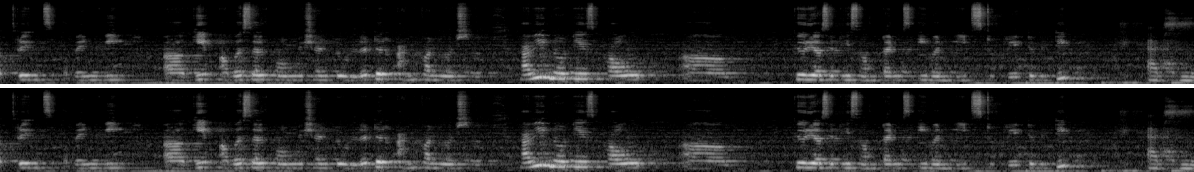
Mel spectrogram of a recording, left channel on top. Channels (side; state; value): both; identical; correlation 1.00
